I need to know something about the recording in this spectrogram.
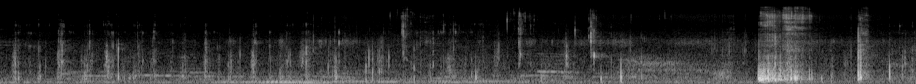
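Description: A spoon scrapes and clinks against a glass.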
